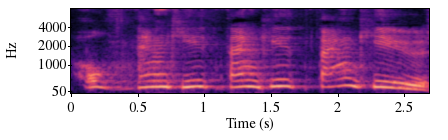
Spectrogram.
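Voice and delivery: put-on high, loud, thrilled child's squeal; excited squeal. A narrator's reading. Sam squealing thanks to mum and dad, thrilled. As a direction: squeal your thanks with delight. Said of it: "squealed an excited Sam".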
